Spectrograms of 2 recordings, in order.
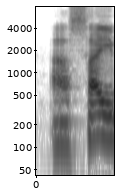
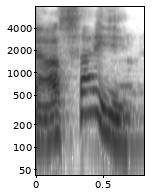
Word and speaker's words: Assaí: Assaí, porque tem um acento no final da palavra. É. Então é Assaí.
